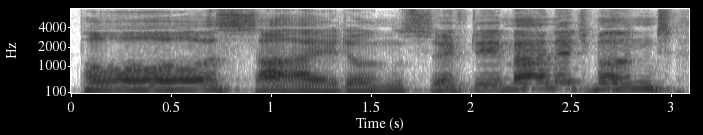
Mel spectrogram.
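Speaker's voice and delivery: slow, deliberate ad read; slow radio sponsor announcement. Acted. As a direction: announce each sponsor slowly. Reads next sponsor.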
